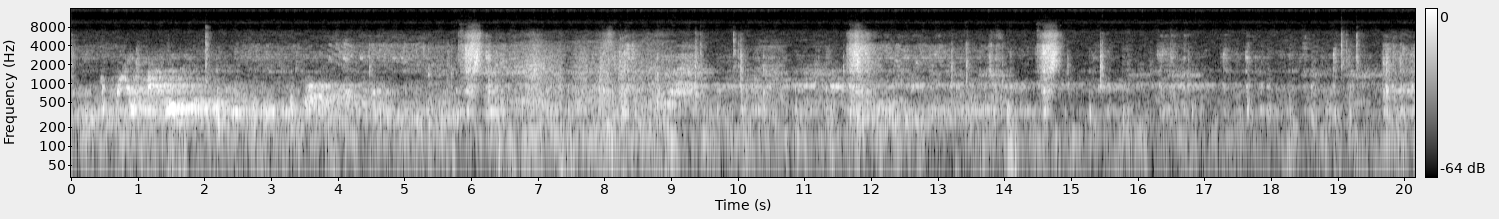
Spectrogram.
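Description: A game's sound effects play through a television speaker in a room.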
